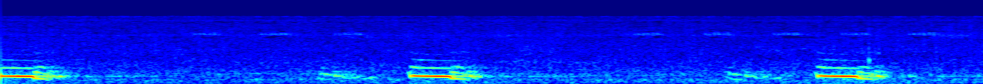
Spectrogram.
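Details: A Malayan night heron (Gorsachius melanolophus) gives deep, hollow hoots, each short and dropping at the end, repeated about every two seconds, with faint high chirps in the background.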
